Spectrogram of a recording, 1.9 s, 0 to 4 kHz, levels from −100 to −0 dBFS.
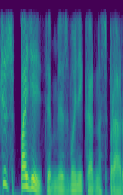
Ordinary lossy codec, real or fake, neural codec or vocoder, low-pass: none; real; none; 3.6 kHz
